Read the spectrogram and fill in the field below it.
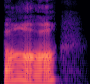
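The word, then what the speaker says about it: bar (八): The number 8, pronounced bar, sounds similar to the word fa, which means to prosper or to become wealthy.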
